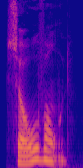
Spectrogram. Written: sovevogn

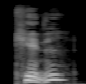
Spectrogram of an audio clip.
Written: kennel

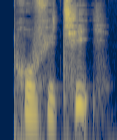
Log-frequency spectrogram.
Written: PROFETIERNES

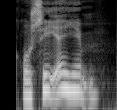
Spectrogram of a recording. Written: grossererhjem

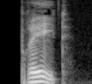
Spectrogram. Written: brede

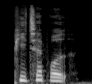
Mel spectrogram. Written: pitabrød

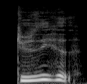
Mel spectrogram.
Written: dydighed

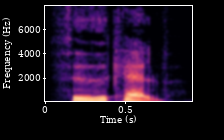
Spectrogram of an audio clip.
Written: fedekalv

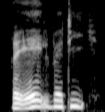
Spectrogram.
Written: real

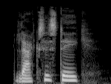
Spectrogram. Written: laksesteak

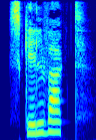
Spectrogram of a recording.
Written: skildvagt

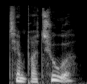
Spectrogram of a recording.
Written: temperatur

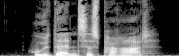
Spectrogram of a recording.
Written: uddannelsesparat

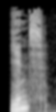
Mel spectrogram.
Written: jens

